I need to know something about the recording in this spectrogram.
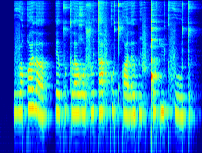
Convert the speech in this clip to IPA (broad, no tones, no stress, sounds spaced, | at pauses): v u qʷ ɨ l ɐ | e tʷ ɐ k l ɐ ʁʷ ɛ sʷ i t a f k u t qʷ a l ɘ p i f ǃ u t mʲ ɘ k f u t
